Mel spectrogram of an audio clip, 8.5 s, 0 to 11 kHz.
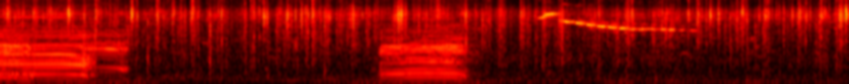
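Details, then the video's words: Resident cows wandering calmly on a village road moo twice, a harmonic call about 1.3 seconds long and a second under a second later, with a thin descending whistle from a bird in the background. "a group of cows wandering on the road, resident cows, the sound of cows mooing"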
